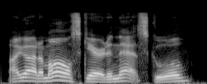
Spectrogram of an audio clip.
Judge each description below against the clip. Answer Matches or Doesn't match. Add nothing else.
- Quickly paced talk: Matches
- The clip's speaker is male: Matches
